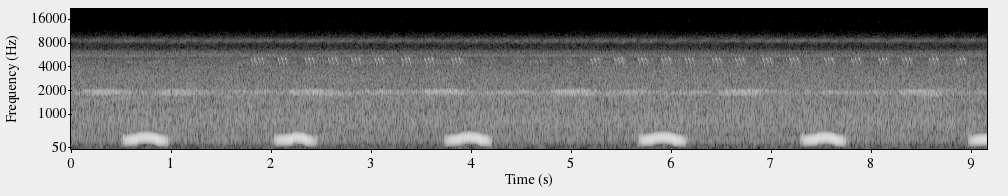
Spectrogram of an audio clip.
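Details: In the morning a yellow-breasted fruit dove repeats a low, rounded hoot roughly every one and a half to two seconds, six even notes in a row, while insects chirp in quick pulsed bursts and a faint high drone continues.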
